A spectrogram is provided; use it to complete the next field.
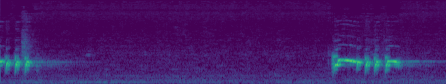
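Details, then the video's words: White zebra dove singing very actively: two short cooing bursts several seconds apart, each a stuttered run of quick staccato notes ending in a level drawn-out tone, with quiet low background hum between them. "Suara Perkutut Putih Super Gacor"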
